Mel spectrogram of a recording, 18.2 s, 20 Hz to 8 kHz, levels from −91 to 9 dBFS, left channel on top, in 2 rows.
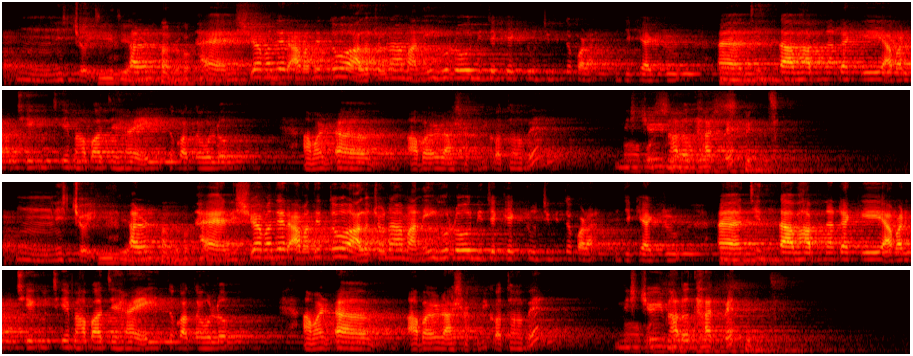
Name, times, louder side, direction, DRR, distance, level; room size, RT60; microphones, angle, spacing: voice 1, 0.1-1.5 1.9-5.4 5.8-6.0 6.4-6.8 7.2-9.1 9.3-11.3 11.9-12.8 13.1-14.5 15.3-16.5, right 4 dB, 50° right, 8 dB, 1.1 m, -36 dB
voice 2, 0.9-2.1 2.7-2.8 7.2-7.5 15.3-16.9, left 2 dB, 90° left, 7 dB, 1.9 m, -50 dB
25.5 x 13.5 x 9.3 m, 2.2 s
head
